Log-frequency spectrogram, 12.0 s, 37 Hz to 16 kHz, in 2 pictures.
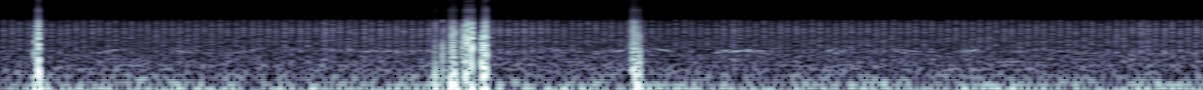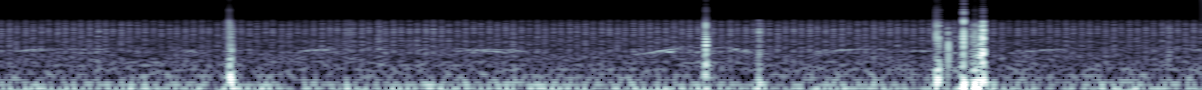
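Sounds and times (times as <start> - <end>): motor whine: 0.0 - 12.0.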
